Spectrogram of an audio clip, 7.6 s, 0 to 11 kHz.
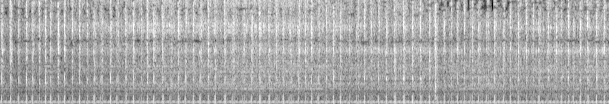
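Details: Ported Jonsered 2071 chainsaw after rework; it had run poorly, like an air leak with a hot case, and the crankshaft showed bluing and rubbing, but no air leaks were found and the crank was re-tightened. Fast, crisp, steady two-stroke firing with no misses or bogging: normal running.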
